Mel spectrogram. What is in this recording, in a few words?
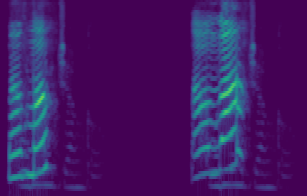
cute toddler boy calling mama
